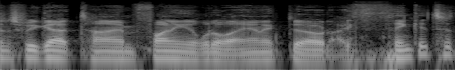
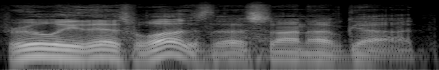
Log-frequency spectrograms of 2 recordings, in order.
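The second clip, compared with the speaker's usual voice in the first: slow, lower drawled movie-cowboy delivery; John Wayne; 3 semitones lower, slower than usual. Retold or imitated. Podcast host imitating a film centurion's hilarious line, slow star impression. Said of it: "he sounds exactly like John Wayne".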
